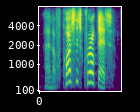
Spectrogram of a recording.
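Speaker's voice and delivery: irritated, loud, annoyed shouted outburst. Planning a staircase and finding it crooked, speaker yells in annoyance. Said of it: "Sorry for yelling".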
